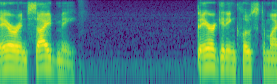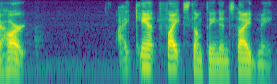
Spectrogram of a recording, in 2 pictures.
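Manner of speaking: rumbling, slow delivery. Voicing a living stone mountain addressing the group, slow, rumbling voice. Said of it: "a slow, rumbling voice says".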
